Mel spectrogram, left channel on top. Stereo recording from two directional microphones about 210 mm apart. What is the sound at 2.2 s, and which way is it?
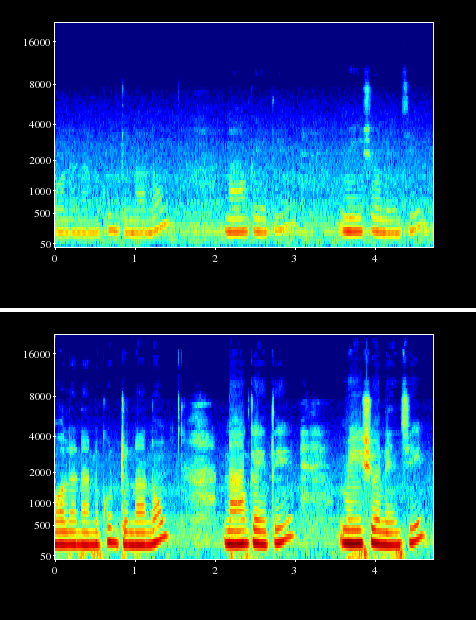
Speech, 45° right (ahead or behind).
